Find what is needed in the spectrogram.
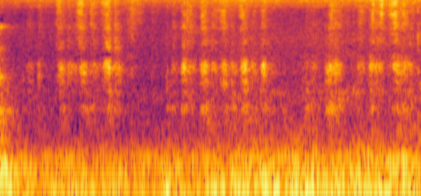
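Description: Pen writing on paper: faint, short scratching strokes as numbers and words are written, over a low steady hum.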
